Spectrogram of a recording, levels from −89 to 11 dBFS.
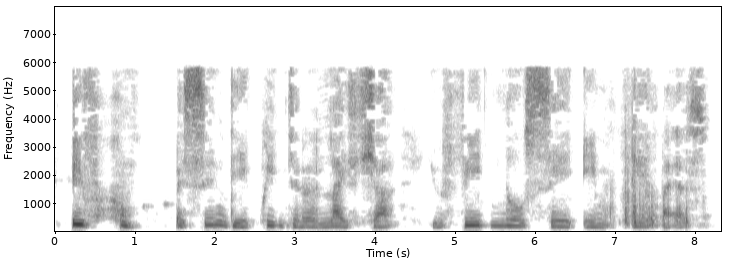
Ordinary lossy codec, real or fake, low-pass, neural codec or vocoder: MP3, 24 kbps; fake; 7.2 kHz; codec, 44.1 kHz, 7.8 kbps, Pupu-Codec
